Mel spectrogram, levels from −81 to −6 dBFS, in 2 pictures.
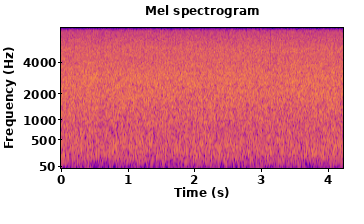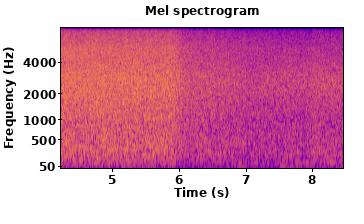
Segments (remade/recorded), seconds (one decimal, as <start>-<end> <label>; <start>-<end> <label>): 0.0-8.5 recorded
